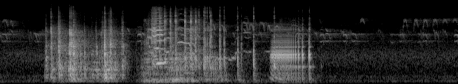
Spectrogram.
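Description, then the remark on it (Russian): The door of a cube in a forest creaks open in several grinding, scraping bursts over about three seconds, fairly loud, then the sound fades into a quiet, hushed background. “Он находит в лесу куб, открывает дверь.”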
